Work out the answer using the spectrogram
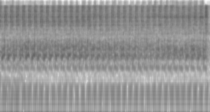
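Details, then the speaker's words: Genie Pro garage door opener motor giving a loud steady hum with fast buzzing pulse, then cutting off, before operating; fixed by repositioning the rail bar and reconnecting the wiring. "so right now it's you can see the back side is spinning it gives that humming sound once in a while"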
